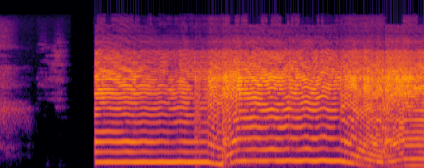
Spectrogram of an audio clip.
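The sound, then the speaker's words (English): A crunchy, distorted electric guitar from an already recorded song sounds a loud, sustained note with rich overtones, bending downward in pitch twice before settling back. No one speaks over it, and a brief quiet passage precedes it. “So I'm just saying, for all you guitar players out there, this is not what my tone sounds like normally.”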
